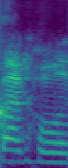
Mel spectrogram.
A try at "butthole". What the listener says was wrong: Y'all are all saying wrong. Butthole. No, drop the T.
